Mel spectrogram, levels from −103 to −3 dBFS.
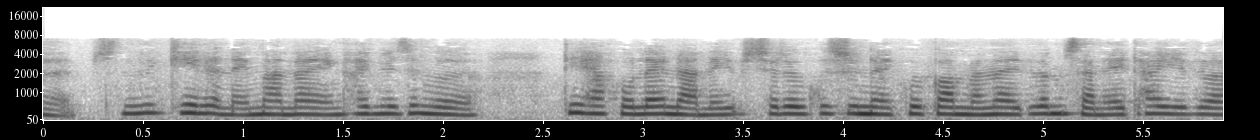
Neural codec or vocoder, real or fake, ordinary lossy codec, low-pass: codec, 16 kHz in and 24 kHz out, 0.6 kbps, FocalCodec, streaming, 4096 codes; fake; MP3, 32 kbps; 7.2 kHz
